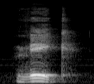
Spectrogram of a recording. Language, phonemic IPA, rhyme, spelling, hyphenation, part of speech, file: Dutch, /ʋeːk/, -eːk, week, week, noun / adjective / verb, Nl-week.ogg
- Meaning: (noun) week, period of seven days; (adjective) 1. soft, tender, fragile 2. weak, gentle, weakhearted; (verb) inflection of weken: first-person singular present indicative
